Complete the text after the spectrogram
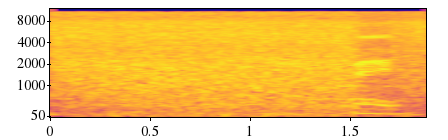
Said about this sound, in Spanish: Me acaban de mandar esto, vamos a escuchar eso en Villalba. Mira qué lindo. mira eso, la guagua, Mira eso, mira qué lindo. Pero inundado, mira, mira, cómo está esto.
